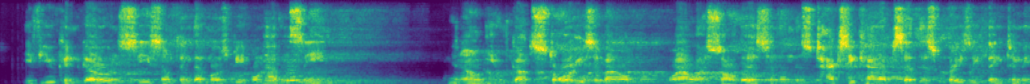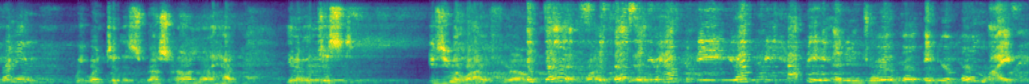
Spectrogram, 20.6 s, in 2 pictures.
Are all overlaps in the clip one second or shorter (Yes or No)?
No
